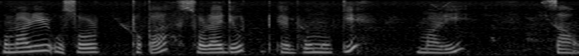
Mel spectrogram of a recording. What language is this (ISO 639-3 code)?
asm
